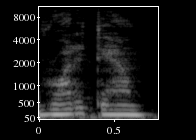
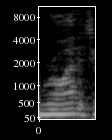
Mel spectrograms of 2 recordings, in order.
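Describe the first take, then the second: First: Urgent whisper to the viewer. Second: Said in the usual way. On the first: Real, not acted. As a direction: whisper it like a secret instruction. Urging viewer to note messages.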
